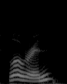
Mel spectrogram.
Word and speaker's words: fluorine: 9f and regarding fluorine its pronunciation is Florine Florine or Florine it's allotropes are alpha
